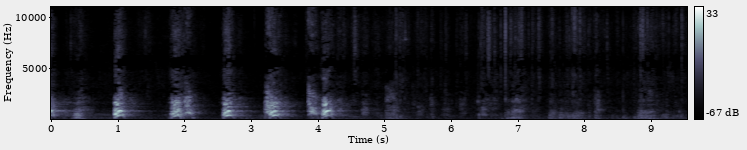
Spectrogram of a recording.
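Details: Two Boerboels named Bella and Jesse having fun at play, giving a run of loud deep barks about every half second, then quieter grumbling growls and huffs trailing off.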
